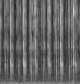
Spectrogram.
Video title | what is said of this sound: A Hard Knock Life - FULL EPISODE | a much harder knock as compared to the rattles so it's a more dominating sound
